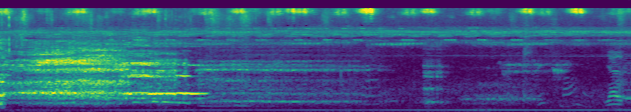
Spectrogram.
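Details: Howler monkeys calling boisterously: a loud, rough roaring chorus with layered harmonic tones for about two and a half seconds, then fading to a quieter background with faint, scattered calls.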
